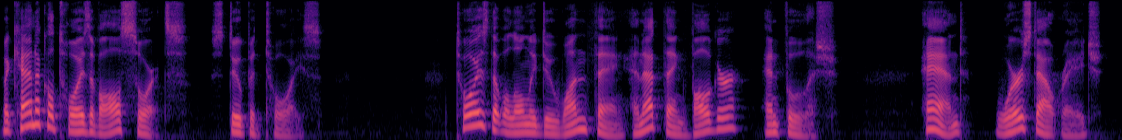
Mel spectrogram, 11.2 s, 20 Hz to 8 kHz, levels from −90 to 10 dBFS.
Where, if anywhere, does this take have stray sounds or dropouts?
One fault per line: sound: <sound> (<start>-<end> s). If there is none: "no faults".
no faults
